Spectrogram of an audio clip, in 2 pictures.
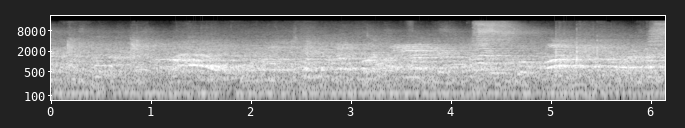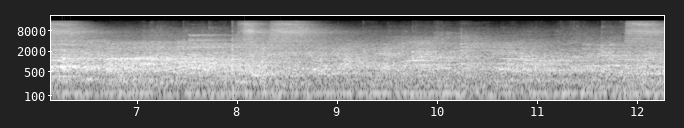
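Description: Voices murmuring and echoing in a large hall, with a few sharp snaps and slaps, about two seconds apart, from two martial artists striking and stepping through a synchronized Tae Kwon Do form.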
